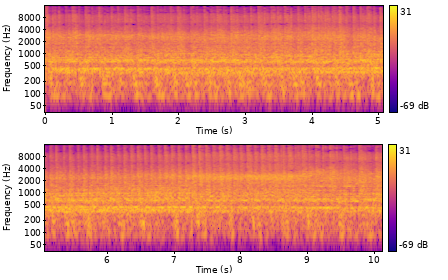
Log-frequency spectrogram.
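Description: Loud, continuous festive band music driven by fast beating on large steel-shelled bass drums, with a steady held tone over the beat.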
